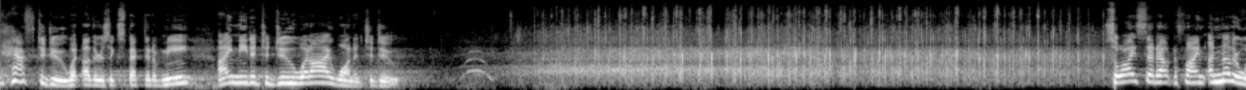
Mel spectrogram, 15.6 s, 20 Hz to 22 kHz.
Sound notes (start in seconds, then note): 12.7 applause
